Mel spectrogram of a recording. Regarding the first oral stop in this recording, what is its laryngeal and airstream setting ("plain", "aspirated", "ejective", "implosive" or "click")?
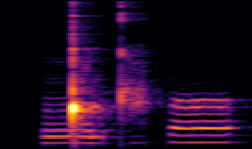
click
